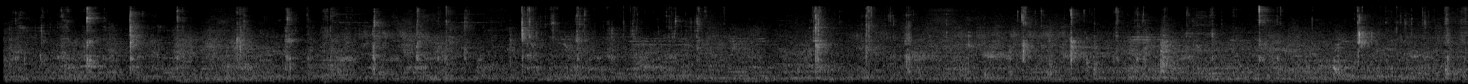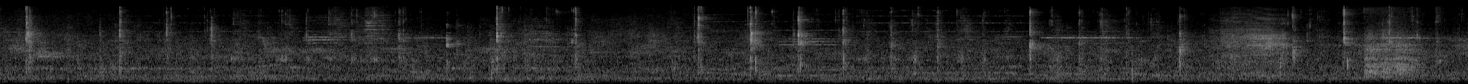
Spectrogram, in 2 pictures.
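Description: Close-up eating sounds of a person chewing steamed chicken momos: soft, wet chewing with frequent, irregular sharp mouth clicks and smacks.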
